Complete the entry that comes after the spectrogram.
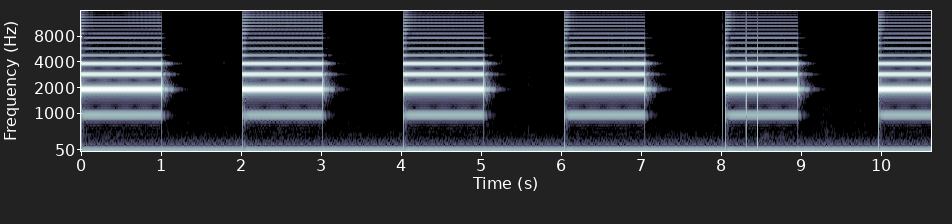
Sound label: Sounder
